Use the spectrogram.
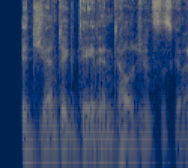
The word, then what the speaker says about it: Alation: Did I pronounce that right? Alation? That's right. It's called Alation.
